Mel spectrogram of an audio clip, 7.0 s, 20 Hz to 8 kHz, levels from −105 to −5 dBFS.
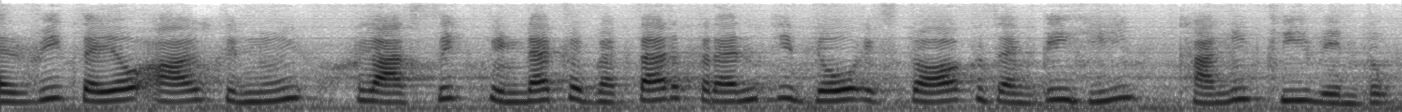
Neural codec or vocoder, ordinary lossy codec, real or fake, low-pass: codec, 16 kHz, 0.5 kbps, FunCodec, trained on LibriTTS, 25 frames a second; none; fake; 7.2 kHz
